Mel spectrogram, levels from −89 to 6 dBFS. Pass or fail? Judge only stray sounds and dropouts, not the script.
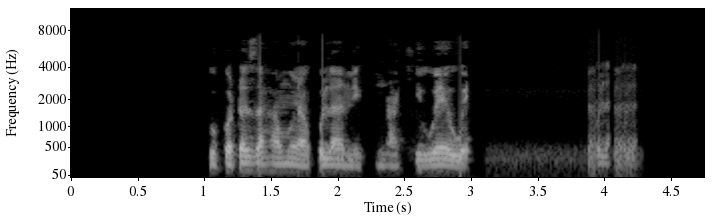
fail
